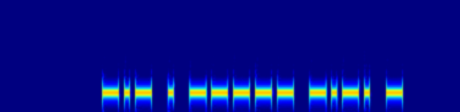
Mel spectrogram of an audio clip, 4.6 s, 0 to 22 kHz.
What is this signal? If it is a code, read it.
Morse code, heard as a keyed tone, about 22 wpm, 700 Hz. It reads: KE0CT
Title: USA Call Signs - 5 Characters - Repeated 3x - 22wpm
